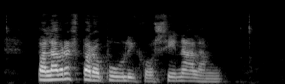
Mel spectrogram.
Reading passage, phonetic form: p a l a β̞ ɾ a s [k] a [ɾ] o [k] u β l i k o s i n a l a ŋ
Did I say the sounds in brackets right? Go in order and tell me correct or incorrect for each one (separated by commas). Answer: incorrect, correct, incorrect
